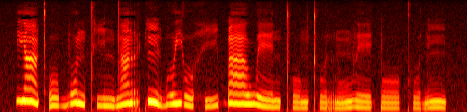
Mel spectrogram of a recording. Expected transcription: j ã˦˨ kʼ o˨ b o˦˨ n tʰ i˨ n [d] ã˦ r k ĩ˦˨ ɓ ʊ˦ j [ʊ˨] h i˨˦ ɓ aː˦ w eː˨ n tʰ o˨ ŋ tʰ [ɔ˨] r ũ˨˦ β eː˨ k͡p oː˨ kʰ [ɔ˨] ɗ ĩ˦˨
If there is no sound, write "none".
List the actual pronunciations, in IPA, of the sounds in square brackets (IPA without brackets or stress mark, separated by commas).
d, ʊ˨, ʊ˨, ʊ˨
